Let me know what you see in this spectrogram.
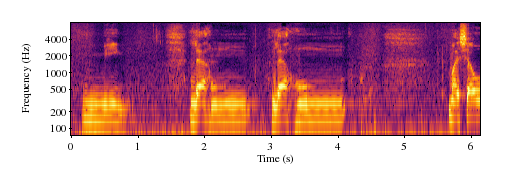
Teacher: میم کا مخرج کیا ہے؟ ہونٹوں کے دونوں خشک حصے جو آپس میں ملیں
